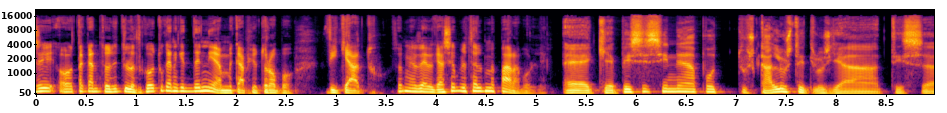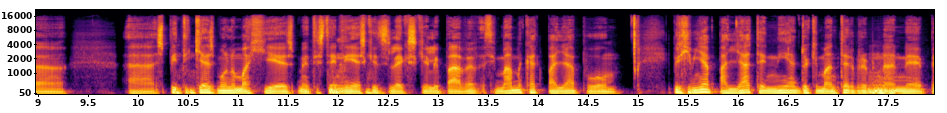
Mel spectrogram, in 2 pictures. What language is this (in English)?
Greek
